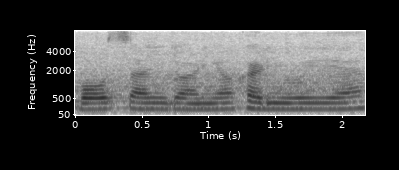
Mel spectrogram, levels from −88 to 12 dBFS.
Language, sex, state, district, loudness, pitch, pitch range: Hindi, male, Chhattisgarh, Raipur, -17 LUFS, 170 Hz, 170-175 Hz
